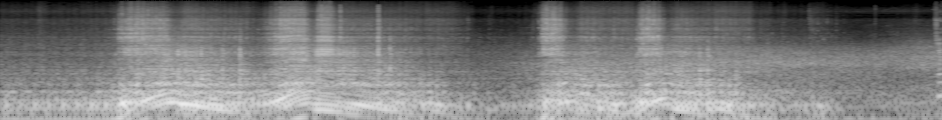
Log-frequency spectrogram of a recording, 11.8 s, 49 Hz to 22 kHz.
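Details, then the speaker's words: Chevrolet Tahoe V8 before Magnaflow dual exhaust upgrade, started and blipped: raspy, blatty rumble on each rev from a massive exhaust leak behind the end of the Y-pipe; failing driver-side cat suspected to have clogged the muffler, engine choking. "think the sad part, the only thing that's saving me right now is a massive exhaust leak behind the end of the Y pipe, and which is allowing flow for me to actually drive."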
